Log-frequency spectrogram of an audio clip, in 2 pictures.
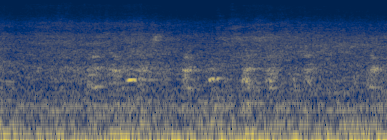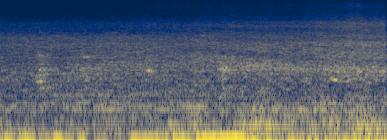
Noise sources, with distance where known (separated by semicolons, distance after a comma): dog barking or whining, far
